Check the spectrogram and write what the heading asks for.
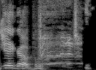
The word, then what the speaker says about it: Jakab: My my last name is spelled weird. It's J A K A B. And then that's also all my social handles. I've just made it easy. Jacob.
